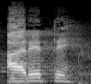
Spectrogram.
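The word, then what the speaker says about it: ἀρετή: que se que se se pronuncia arete Cuántos conocen un arete todas las mujeres se ponen aretes verdad que sí bueno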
